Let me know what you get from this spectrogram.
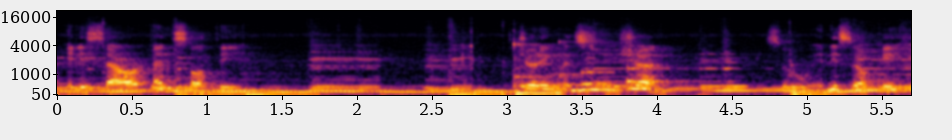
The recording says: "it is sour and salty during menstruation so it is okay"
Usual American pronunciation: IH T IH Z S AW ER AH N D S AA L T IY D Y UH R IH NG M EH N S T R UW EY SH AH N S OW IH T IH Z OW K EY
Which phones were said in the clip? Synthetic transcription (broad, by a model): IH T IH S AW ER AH N S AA T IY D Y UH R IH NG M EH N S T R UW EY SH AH N S OW IH T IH S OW K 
